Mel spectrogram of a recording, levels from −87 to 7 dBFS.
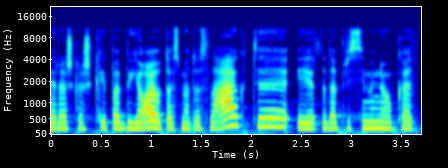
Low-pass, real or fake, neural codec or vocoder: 10.8 kHz; fake; codec, 24 kHz, 3.1 kbps, DualCodec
